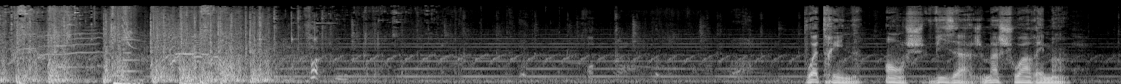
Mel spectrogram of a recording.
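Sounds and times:
gunshots fired at close range: 0.0 - 3.0
speech: 8.1 - 10.8.

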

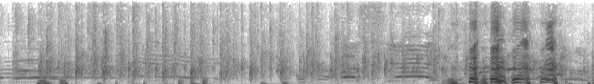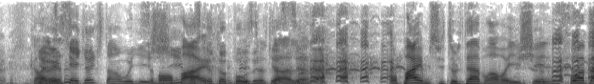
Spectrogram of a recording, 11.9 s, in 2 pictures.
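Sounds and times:
audience applause: 0.0 - 6.4
laughter: 0.3 - 6.8, 7.5 - 10.1, 11.2 - 11.8
speech: 0.4 - 1.1, 1.8 - 2.2, 4.4 - 11.8.

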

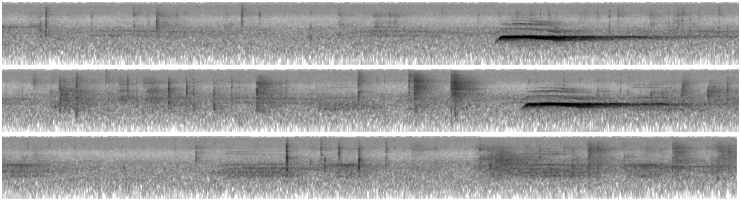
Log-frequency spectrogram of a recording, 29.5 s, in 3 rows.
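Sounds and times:
tawny owl hoot: 6.6 - 9.0, 16.8 - 19.1.

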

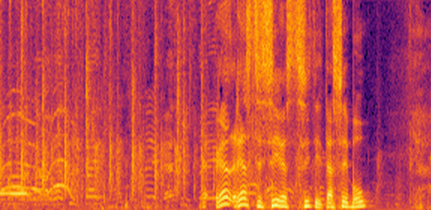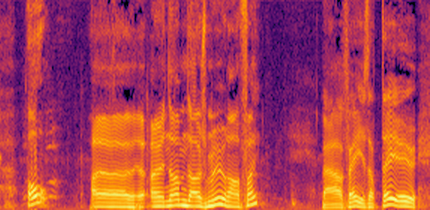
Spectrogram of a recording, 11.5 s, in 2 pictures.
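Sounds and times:
audience applause: 0.0 - 4.4
speech: 2.8 - 5.0, 6.1 - 9.3, 10.0 - 11.4.

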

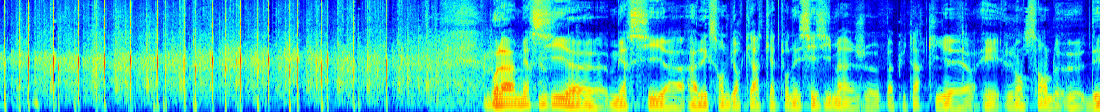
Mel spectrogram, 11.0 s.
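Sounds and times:
audience applause: 0.0 - 5.0
speech: 4.8 - 10.9.

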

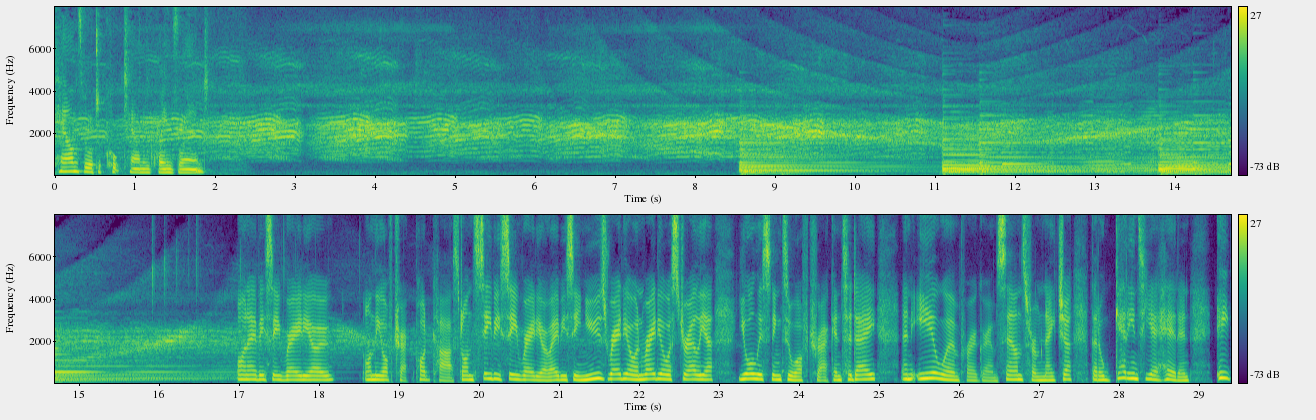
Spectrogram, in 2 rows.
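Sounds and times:
speech: 0.0 - 2.2, 17.1 - 29.4
northern orange eyed tree frog Latoria xanthomera calling: 0.0 - 22.9.

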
